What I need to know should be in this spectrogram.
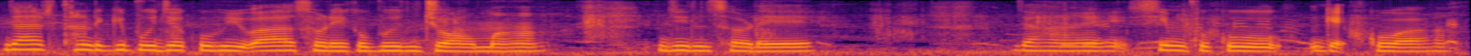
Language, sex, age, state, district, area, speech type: Santali, female, 18-30, West Bengal, Paschim Bardhaman, rural, spontaneous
